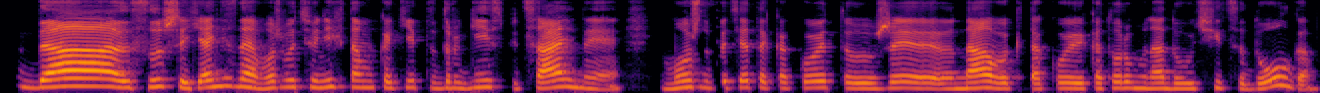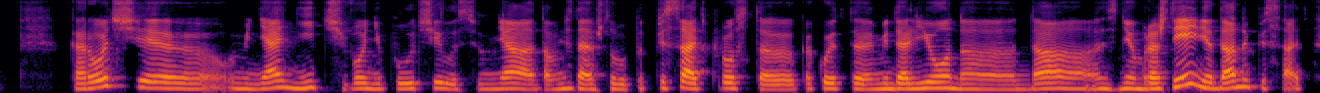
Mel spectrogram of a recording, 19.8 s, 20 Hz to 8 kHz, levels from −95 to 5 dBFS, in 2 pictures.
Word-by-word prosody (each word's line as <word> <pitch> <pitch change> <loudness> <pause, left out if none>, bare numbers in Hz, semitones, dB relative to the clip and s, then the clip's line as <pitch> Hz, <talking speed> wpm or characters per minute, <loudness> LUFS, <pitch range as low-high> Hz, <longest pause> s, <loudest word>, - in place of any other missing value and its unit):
Да, 235 +1 +9
слушай, 230 -3 -1
я 205 +1 +3
не 250 +3 -2
знаю, 225 -5 +1
может 200 +5 -4
быть, 225 +1 -6
у - - -2
них 230 +2 -5
там 210 -1 -3
какие-то 205 0 -8
другие 195 +3 -5
специальные, 195 -4 0 0.3
может 200 +4 -4
быть, 205 0 -10
это 210 -1 -3
какой-то 195 0 -5
уже 180 -1 0
навык 185 0 +2
такой, 175 +1 -3
которому 190 +2 -5
надо 180 -1 -2
учиться 175 0 -8
долго. 190 - -2 0.5
Короче, 190 -3 -1
у - - -12
меня 175 +4 0
ничего 185 -4 -4
не 165 -1 -5
получилось. 170 -1 -5
У - - -11
меня 165 0 0
там, 155 +1 -7
не 175 - -3
знаю, 160 -4 0
чтобы 165 -4 -7
подписать 180 +1 0
просто, 180 -5 -3
какой-то 170 -1 -3
медальон, 175 +3 +2
э, 155 -2 -4
да, 170 0 -1
"С 165 -2 -4
днём 170 0 -1
рождения!", 205 - +4
Да, 180 +3 +4
написать, 220 -4 -5
185 Hz, 140 wpm, -24 LUFS, 170-210 Hz, 0.5 s, Да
